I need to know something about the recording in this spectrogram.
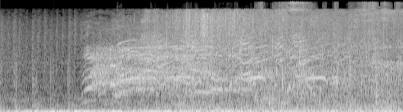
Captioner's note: villagers scream & scramble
